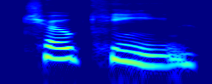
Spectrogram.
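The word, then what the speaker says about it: 貯金: Habit number four, choken. It's pronounced choken.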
